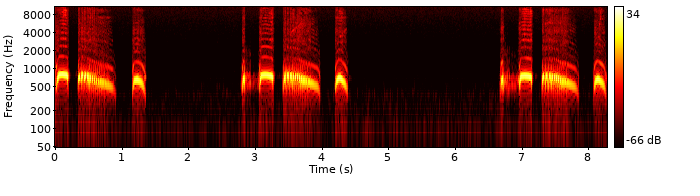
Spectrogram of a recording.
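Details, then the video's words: Three repeated Spotted dove lure phrases, about one every three seconds. Each is a quick short coo and a steady coo, a drawn-out descending purr, and a short arched final note. The call is said to pull birds in fast anywhere. "เสียงนกเขาใหญ่ หมานๆ ต่อเข้าเร็ว ป่าไหนก็เข้า"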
